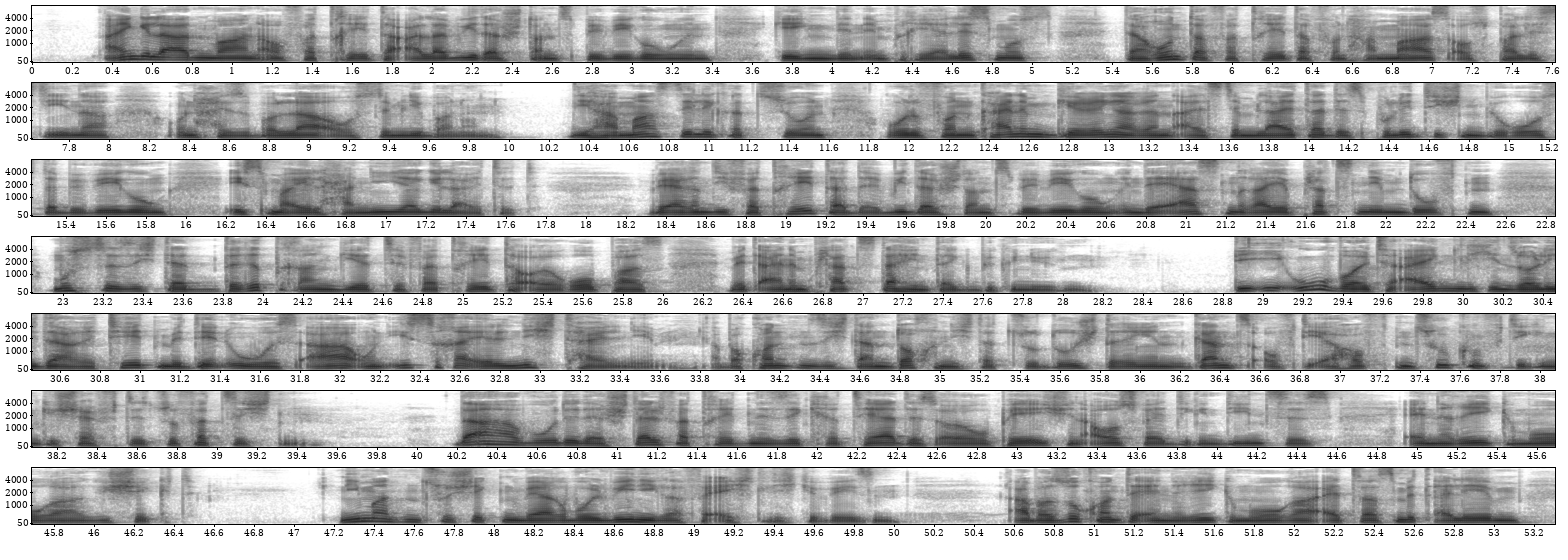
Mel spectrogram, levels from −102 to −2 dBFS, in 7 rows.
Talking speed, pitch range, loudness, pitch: 130 wpm, 95-115 Hz, -23 LUFS, 105 Hz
